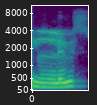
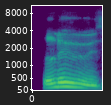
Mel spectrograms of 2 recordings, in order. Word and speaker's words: lose: So we wouldn't say loose my reservation, lose my reservation.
